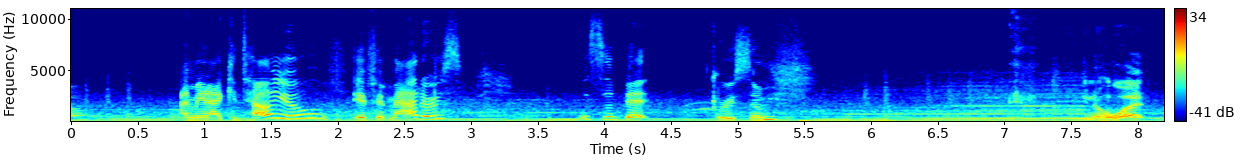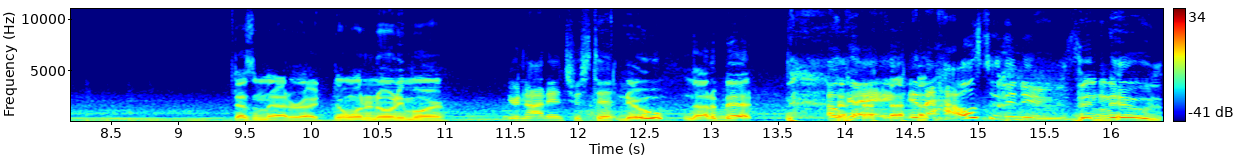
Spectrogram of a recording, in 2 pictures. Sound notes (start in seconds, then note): 13.6 laughs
